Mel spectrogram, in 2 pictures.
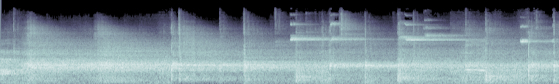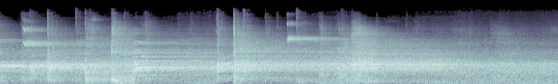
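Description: Racquetball rally in an enclosed court: a long run of sharp hits as the ball cracks off racquets and walls, each echoing off the walls, with short high squeaks of sneakers on the hardwood floor, most often in the middle of the rally.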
